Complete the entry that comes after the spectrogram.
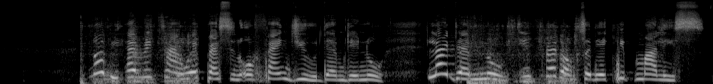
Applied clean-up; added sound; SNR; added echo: neural mask model RNNoise.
